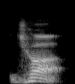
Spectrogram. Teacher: যখন বাতাসের জোর থাকছে একই সাথে কম্পন থাকছে, অতএব আমি বুঝে নিচ্ছি এবার কম্পন এবং জোর, ফলে মহাপ্রাণ এবং ঘোষ।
